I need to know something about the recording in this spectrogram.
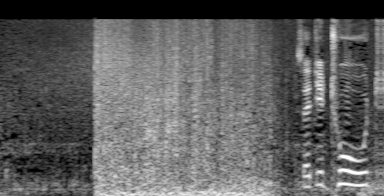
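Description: A loud fiery blast roars.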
